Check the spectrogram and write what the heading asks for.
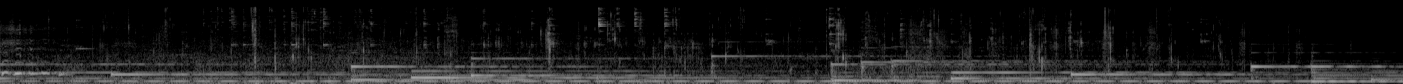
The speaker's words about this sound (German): Doch bald hörst du nur noch einvernehmliches Schmatzen. Mms. Und hin und wieder ein leises Kichern.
